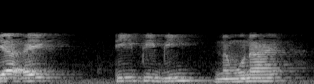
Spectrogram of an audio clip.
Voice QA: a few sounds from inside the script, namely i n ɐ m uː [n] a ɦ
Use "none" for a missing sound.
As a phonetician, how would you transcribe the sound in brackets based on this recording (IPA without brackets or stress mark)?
n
